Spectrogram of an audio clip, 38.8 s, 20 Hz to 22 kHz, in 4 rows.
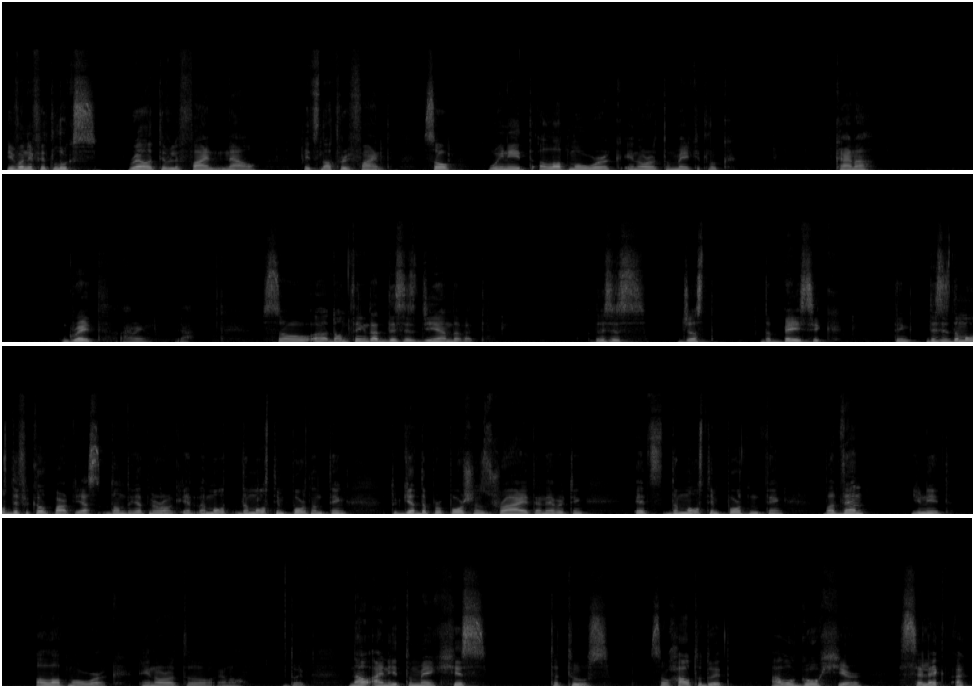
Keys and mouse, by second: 2.9-4.2 typing, 35.1 alt+q.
